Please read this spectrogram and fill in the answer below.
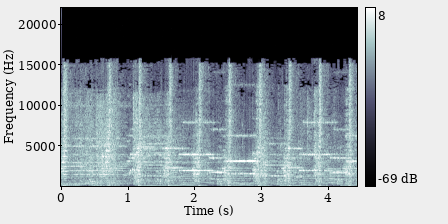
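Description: Live sixties-style pop band playing an instrumental passage: drums keep a steady beat of about two strokes a second under bass guitar and sustained organ-like keyboard chords.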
